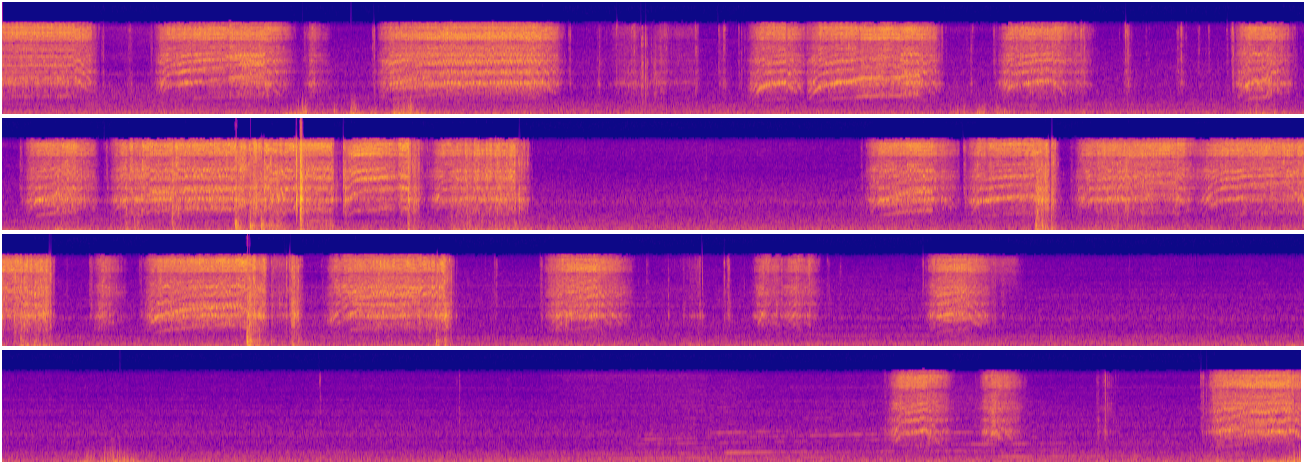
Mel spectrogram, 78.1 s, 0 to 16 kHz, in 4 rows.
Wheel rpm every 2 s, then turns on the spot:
90, 100, 40, 140, 40, 40, 120, 50, 20, 40, 90, 140, 130, 80, 0, 0, 80, 100, 120, 130, 60, 90, 120, 30, 20, 30, 40, 0, 0, 0, 0, 0, 0, 0, 0, 0, 40, 0, 80.
0-2 8-10 52-54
